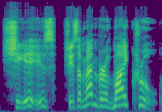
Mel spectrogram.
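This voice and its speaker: A woman's voice: on the high side, expressive, moderate pace, a bit bright, no echo, clean studio sound, pitched above the performer's own voice. A woman voicing a cheerful young male pirate with a breezy way of talking.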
